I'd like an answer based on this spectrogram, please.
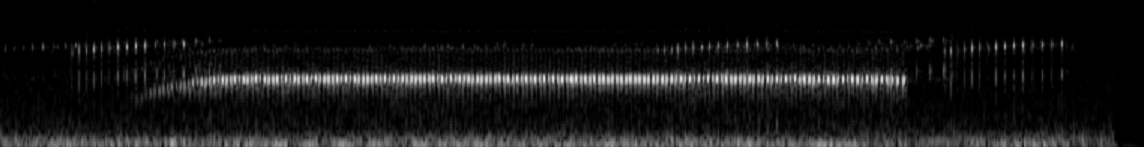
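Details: American toad trilling very long, loud and monotone: a smooth rising onset, then an even, sustained buzz at a single pitch for nearly five seconds, while higher, shorter trills of other frogs sound in the background.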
